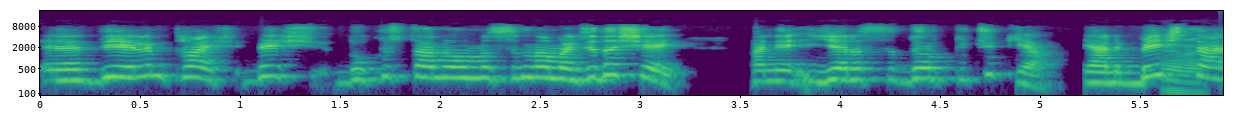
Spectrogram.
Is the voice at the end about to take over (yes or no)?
no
